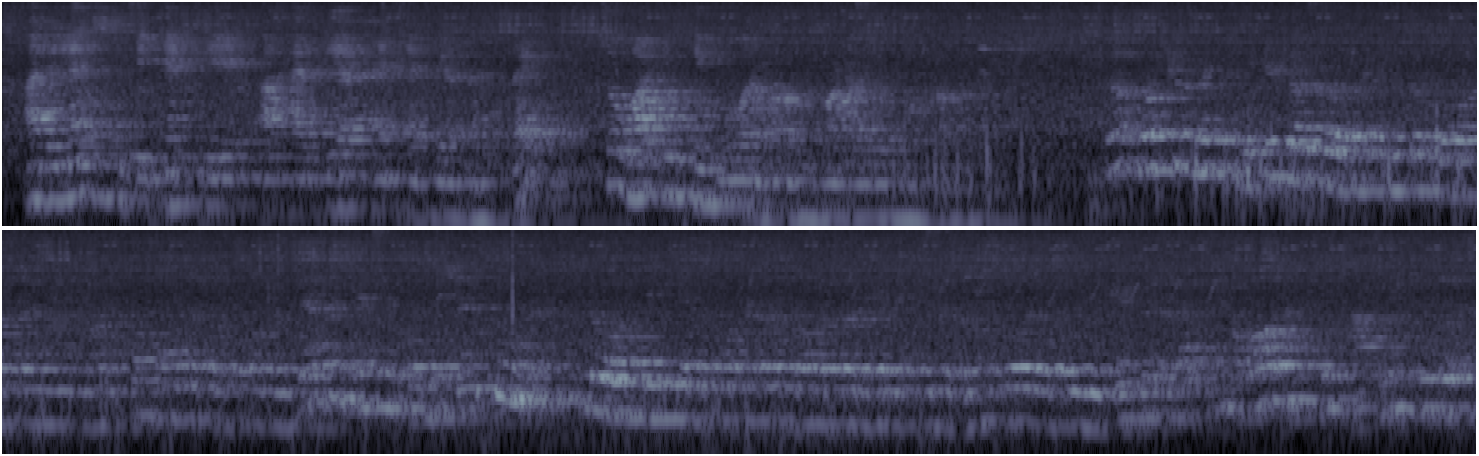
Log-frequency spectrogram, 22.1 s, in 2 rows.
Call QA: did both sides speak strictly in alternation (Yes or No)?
Yes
